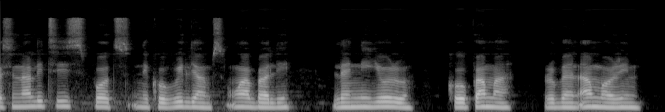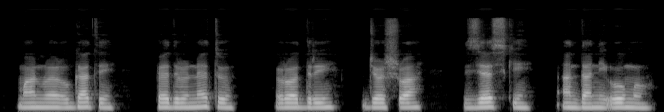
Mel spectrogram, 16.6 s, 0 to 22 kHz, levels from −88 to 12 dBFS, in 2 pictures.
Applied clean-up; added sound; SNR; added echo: none; none; none; none.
